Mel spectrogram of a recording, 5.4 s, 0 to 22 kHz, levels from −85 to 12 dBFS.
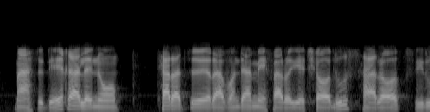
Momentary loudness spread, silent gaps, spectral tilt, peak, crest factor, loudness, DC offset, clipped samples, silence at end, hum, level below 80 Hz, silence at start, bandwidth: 6 LU; none; -2.5 dB/octave; -6 dBFS; 22 dB; -29 LUFS; under 0.1%; under 0.1%; 0 s; none; -72 dBFS; 0.2 s; 4.6 kHz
